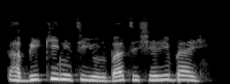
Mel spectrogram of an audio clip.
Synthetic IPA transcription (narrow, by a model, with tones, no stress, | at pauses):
ta˨bi˨˦ki˦˨nĩ˧ti˧jo˨ɾu˨ba˨˦ti˧ʃe˧ɾi˦ba˦˨i˨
